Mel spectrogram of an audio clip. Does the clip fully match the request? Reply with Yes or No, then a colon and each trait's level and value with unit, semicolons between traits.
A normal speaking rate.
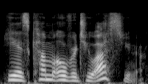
No: fast, 325 wpm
